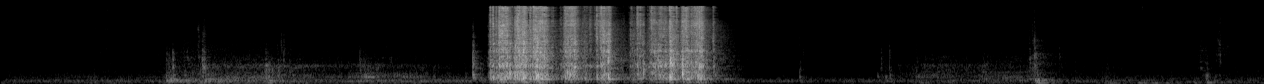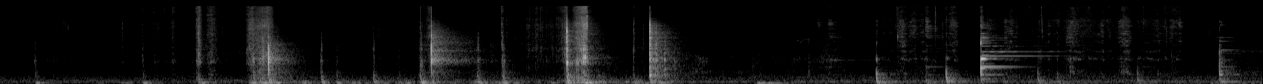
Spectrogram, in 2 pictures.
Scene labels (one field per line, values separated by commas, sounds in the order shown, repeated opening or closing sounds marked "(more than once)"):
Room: kitchen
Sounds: wardrobe or drawer (more than once), cutlery and dishes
